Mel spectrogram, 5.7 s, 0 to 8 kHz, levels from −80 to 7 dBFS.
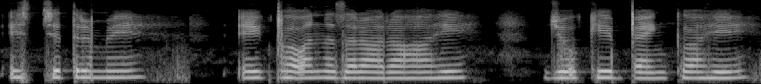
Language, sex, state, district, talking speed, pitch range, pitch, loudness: Hindi, female, Uttar Pradesh, Gorakhpur, 145 wpm, 220-235 Hz, 225 Hz, -20 LUFS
